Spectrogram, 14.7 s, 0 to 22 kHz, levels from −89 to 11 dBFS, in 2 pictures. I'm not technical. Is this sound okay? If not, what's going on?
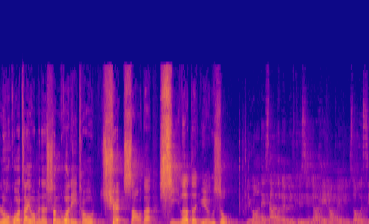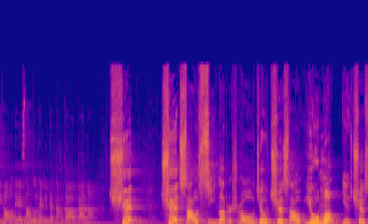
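Yes, nothing in this recording points to a technical problem with how the sound was captured or delivered.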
